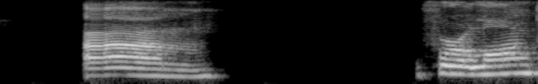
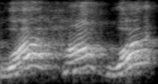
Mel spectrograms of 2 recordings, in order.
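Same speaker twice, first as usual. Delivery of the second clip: mock confusion; 9 semitones higher, 5 dB louder than usual. Confused reply to accent questions.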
